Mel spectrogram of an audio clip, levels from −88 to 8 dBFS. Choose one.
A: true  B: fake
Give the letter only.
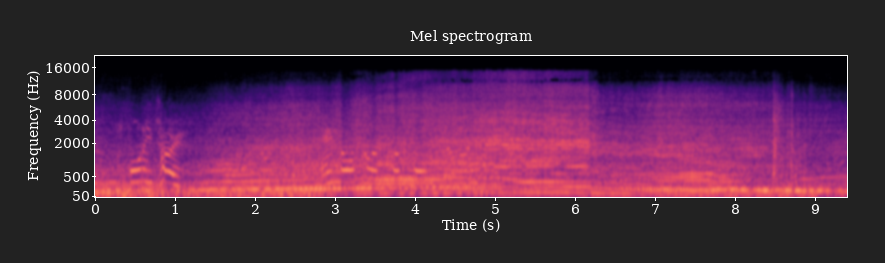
A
